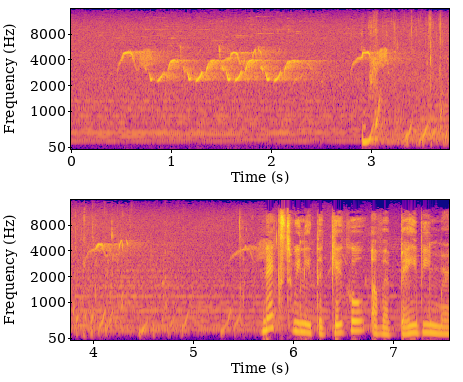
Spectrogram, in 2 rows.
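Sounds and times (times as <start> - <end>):
birds singing high whistled chirps: 0.4 - 5.9
bubbling dripping water: 2.9 - 6.5
speech: 5.7 - 7.5.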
